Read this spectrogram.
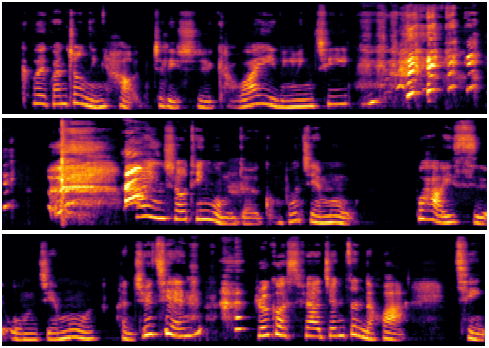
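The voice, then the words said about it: Slow, formal announcer-style voice. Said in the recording (Chinese): “反正就是这样子的声音，然后语调要慢一点”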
